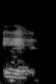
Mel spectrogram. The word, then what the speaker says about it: heir: It's not higher. It's not uh, uh, something else. It is pronounced as heir.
